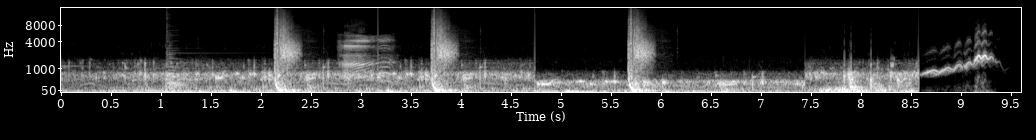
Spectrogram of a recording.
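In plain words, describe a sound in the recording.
Water rushes and bubbles, muffled as if heard underwater.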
